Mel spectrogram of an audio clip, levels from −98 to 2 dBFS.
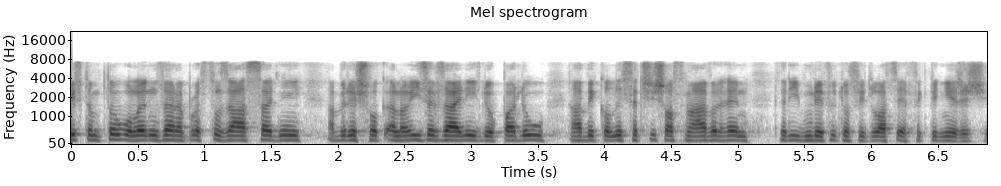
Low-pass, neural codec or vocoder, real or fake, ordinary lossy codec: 7.2 kHz; codec, 24 kHz, 0.9 kbps, WavTokenizer, small release; fake; none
